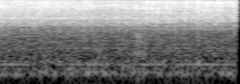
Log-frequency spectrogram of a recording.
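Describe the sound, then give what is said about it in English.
New season spring lamb sears quickly in a hot pan, giving a steady, unbroken sizzling hiss with no talk over it. “So I just sear it quickly for probably for a couple of minutes on four sides to try and get a bit of an edge on it as well.”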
